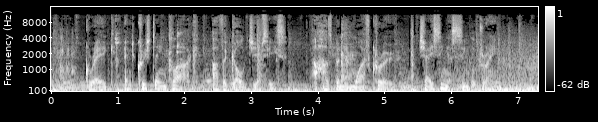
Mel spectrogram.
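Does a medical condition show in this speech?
No.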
